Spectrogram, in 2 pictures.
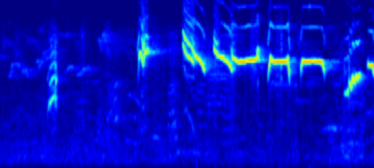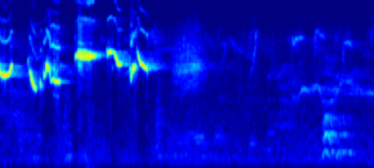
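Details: Oriental magpie-robin lure song in the open 'ngeplong gacor' style, aimed at getting young birds to answer: faint chips, then a loud three-and-a-half-second phrase of varied whistles and rapid trills, ending in soft calls.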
